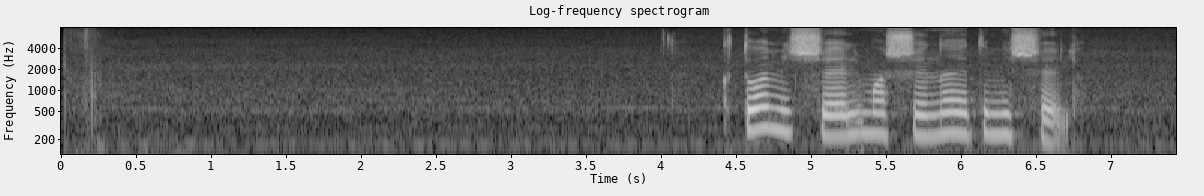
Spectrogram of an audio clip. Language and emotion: Russian, neutral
